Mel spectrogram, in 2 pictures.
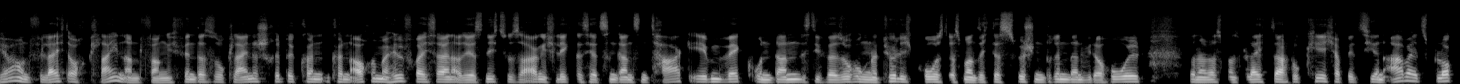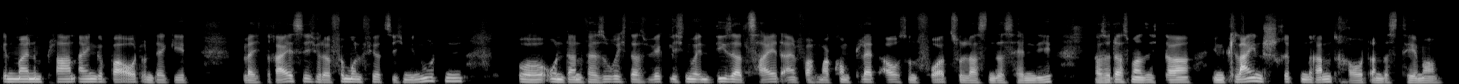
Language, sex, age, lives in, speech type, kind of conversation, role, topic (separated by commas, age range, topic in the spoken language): German, male, 45-49, Germany, conversation, advice, advisor, Wie kann ich Routinen und feste Zeitblöcke einführen, um produktiver und fokussierter zu sein?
